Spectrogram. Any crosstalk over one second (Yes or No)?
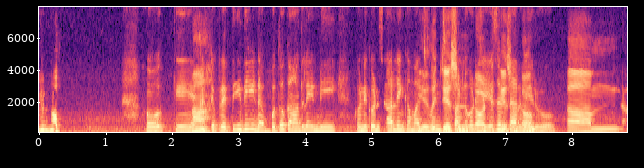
Yes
